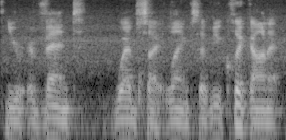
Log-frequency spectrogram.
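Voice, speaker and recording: A man giving a casual screen-recorded software tutorial, talking loosely with fillers and self-corrections. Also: extremely low pitch, flat delivery, normal speed, slight background noise, rough recording. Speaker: instructor.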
